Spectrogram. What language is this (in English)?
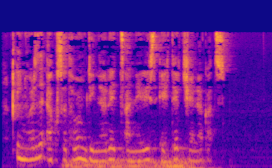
Georgian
